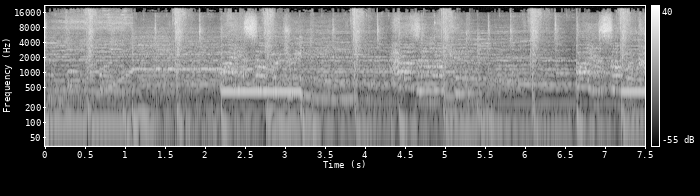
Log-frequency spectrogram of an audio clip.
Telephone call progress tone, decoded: ringback tone

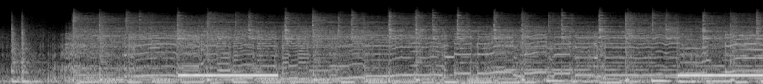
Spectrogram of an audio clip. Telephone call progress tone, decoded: ringback tone

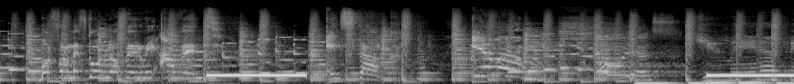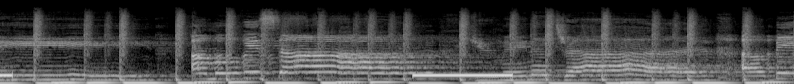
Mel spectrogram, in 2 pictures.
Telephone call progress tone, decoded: ringback tone

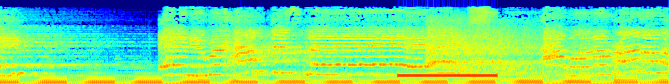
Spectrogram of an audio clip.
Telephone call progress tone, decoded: ringback tone

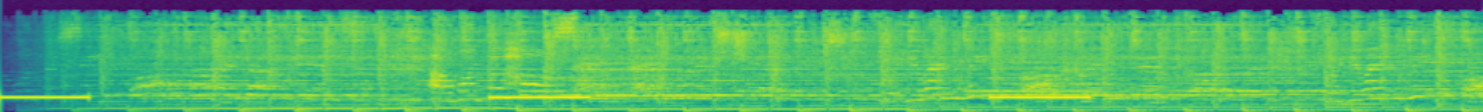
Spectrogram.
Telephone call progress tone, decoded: ringback tone

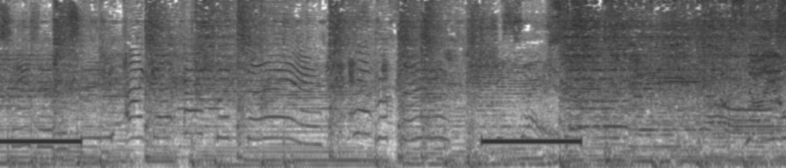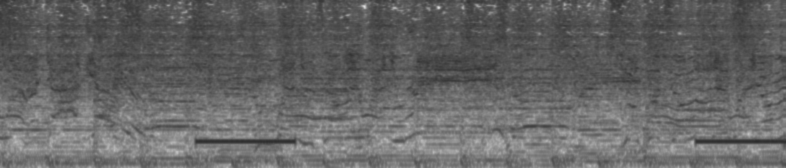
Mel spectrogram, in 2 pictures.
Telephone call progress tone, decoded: ringback tone

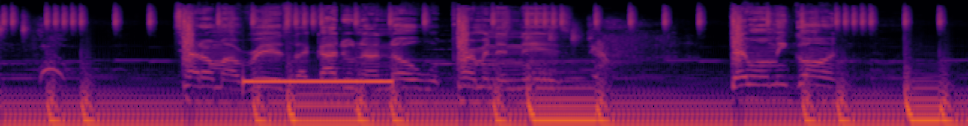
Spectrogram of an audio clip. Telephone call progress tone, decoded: ringback tone

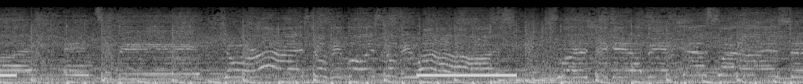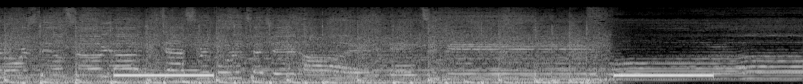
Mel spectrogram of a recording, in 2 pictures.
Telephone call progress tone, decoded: ringback tone

